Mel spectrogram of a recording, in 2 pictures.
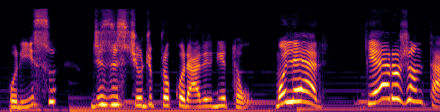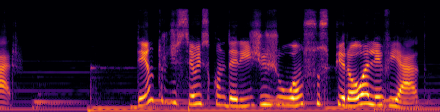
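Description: A woman telling a fairy tale as a radio storyteller, reading in an expressive, measured way. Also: sits high.

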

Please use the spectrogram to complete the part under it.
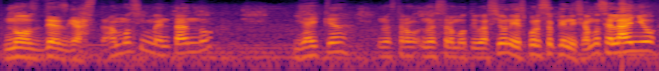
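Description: Chatty man, slightly high voice. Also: lively intonation, quick pace, fairly bright tone, a little hiss or hum. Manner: thinks aloud with many restarts and fillers. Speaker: podcast host. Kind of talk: casual conversational podcast.

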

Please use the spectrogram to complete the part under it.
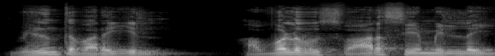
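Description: A man's voice: lowish voice, moderate pace, a little mellow, lightly acted. A man voicing a grumbling half-deaf servant. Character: male servant cook, hard of hearing, plain-spoken.

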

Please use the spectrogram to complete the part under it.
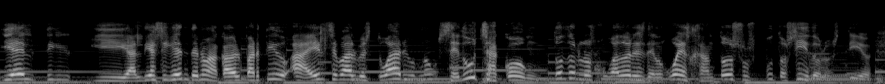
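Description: Man, high voice, animated podcast storyteller; dull lo-fi recording with faint music. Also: normal speed, few pauses. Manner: animated, slangy, with mouth sound effects. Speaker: podcast host. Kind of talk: casual storytelling.

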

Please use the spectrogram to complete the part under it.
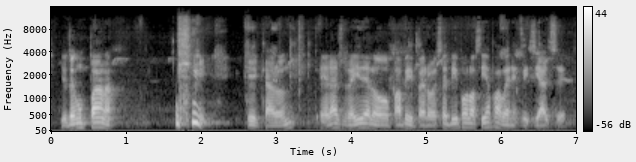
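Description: A young man, co-hosting a podcast, telling an animated, profane story with lots of laughing. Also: lowish voice, a little hiss or hum. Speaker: podcast co-host. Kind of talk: casual chat.

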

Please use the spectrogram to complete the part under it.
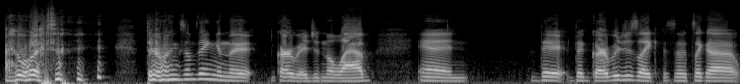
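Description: A woman's voice: on the low side, clear, resonant tone. A young woman co-hosting a podcast, telling rambling, profane stories in casual chat and laughing often. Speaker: podcast co-host.

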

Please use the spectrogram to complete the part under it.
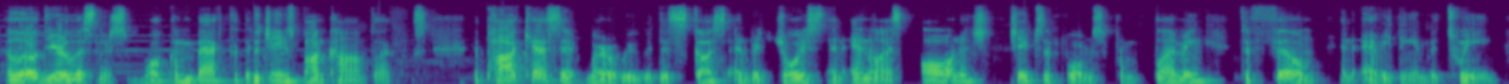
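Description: Medium-pitched man co-hosting a podcast. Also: normal speed, faint music behind. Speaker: podcast co-host. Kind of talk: casual podcast talk.

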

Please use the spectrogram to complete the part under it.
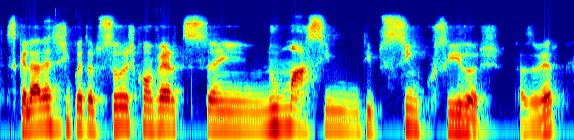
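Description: A man's voice: on the high side, normal speed, fairly bright tone. A man chatting casually in a colloquial, slangy, sweary way. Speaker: stand-up comedian. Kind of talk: casual chat.

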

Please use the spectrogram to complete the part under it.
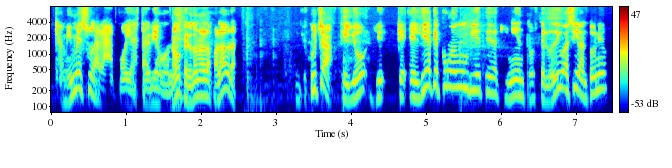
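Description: A man chatting as a podcast guest, telling animated stories, joking and swearing freely over a remote call. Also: a little high, quick pace, husky. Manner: animated storyteller, swears, jokes. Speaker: podcast guest, amateur cyclist. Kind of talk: casual chat.

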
